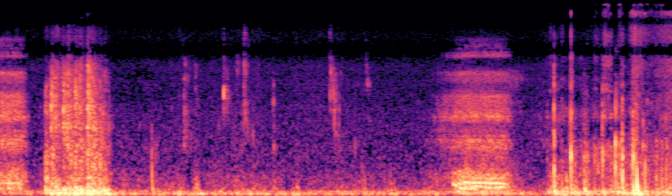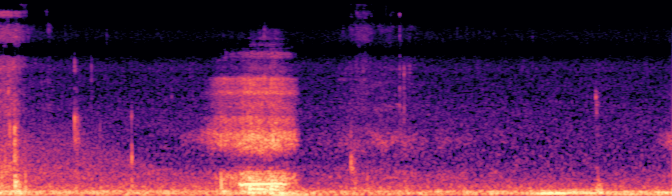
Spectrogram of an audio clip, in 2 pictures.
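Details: Tired dachshund from a multi-dog household, asleep with eyes open indoors, snoring: rough, low breathy snores roughly every three to five seconds, five bursts with a faint tonal rasp, quiet room between breaths.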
